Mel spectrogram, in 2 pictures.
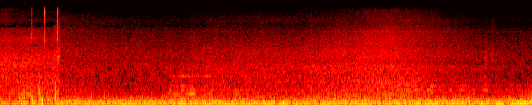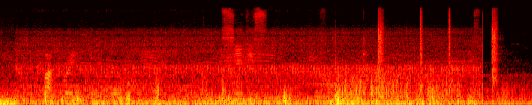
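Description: Vehicle engine running with a low, steady rumble, a few sharp clicks near the end.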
